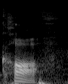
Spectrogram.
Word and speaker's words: cough: them into two groups sometimes when the letters g sound just like in the word cough laugh enough or enough direction now we don't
